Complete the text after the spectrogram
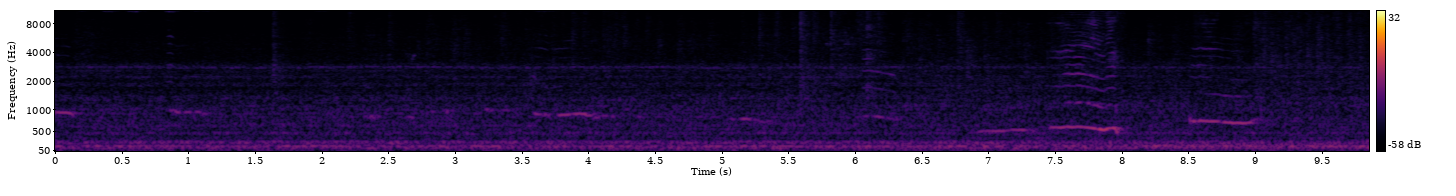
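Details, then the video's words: Two otters, Maiko and MaiJi, making their funny noise when they feel sleepy: thin, high squeaky chirps, some sliding up or down, scattered through, with a brighter cluster near the end, over a steady low hum. "Otter Maiko and MaiJi's makes funny noise whenever they feel sleepy"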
